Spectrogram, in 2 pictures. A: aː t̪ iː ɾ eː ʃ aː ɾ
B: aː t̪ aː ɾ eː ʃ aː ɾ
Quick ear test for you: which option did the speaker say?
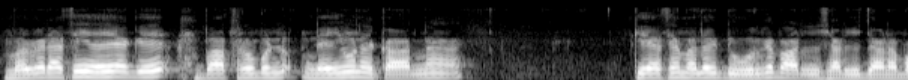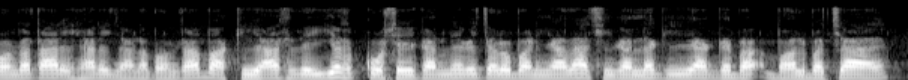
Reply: B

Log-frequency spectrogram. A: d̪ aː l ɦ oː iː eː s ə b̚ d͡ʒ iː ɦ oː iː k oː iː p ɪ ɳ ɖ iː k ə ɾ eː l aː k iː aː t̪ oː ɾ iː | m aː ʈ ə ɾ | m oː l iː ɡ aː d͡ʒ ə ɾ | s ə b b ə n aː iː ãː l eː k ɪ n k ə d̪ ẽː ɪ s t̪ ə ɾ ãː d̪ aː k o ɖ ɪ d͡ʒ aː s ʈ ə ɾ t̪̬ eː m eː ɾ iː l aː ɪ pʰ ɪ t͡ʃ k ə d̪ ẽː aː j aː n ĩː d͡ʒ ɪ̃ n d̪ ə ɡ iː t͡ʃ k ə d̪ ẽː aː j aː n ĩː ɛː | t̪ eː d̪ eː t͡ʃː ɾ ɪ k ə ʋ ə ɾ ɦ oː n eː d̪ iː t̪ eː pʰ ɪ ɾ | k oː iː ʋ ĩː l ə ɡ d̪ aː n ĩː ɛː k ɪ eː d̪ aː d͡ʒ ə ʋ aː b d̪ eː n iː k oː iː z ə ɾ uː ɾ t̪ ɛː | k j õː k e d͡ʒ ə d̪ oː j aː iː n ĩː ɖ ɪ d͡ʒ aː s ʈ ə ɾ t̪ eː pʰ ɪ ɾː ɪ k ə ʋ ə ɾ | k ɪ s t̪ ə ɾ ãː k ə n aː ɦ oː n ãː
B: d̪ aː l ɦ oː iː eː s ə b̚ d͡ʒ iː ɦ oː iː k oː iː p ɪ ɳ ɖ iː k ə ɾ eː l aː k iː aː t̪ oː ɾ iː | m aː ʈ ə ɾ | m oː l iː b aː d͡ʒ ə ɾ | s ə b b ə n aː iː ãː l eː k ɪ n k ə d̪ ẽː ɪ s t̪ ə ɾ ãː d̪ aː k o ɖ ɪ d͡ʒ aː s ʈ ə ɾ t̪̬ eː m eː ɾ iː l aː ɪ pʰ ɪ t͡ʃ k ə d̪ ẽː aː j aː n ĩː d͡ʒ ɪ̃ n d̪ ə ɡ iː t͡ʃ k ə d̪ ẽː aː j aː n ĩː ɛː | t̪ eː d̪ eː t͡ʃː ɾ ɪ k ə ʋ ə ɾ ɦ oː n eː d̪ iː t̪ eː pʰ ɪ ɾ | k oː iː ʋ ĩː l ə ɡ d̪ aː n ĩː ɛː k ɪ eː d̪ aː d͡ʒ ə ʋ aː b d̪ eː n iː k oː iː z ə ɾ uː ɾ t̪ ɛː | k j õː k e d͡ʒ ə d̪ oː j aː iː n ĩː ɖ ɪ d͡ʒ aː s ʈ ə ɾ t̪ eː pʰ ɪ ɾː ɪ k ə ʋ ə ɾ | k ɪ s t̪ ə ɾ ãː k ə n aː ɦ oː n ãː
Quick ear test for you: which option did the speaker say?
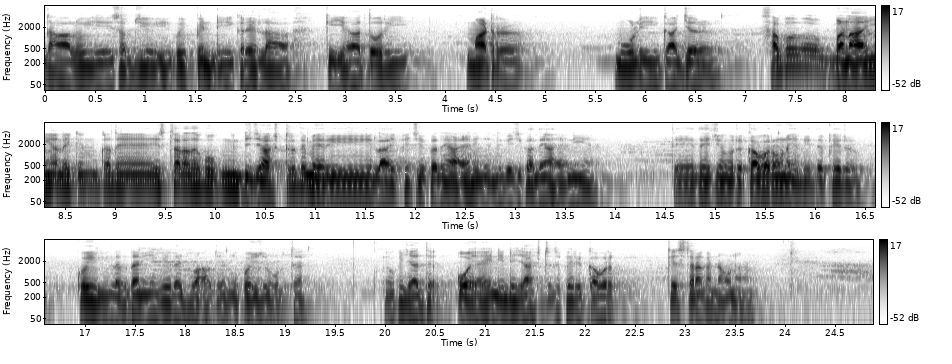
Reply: A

